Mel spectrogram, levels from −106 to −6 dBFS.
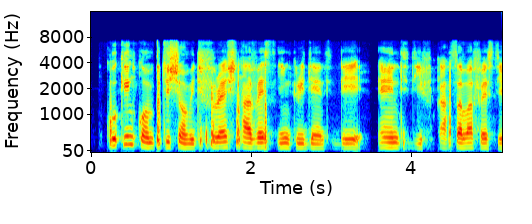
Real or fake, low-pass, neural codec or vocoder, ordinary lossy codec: fake; 7.2 kHz; codec, 16 kHz, 16 kbps, FunCodec, trained on Chinese and English, 50 frames a second; none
